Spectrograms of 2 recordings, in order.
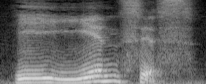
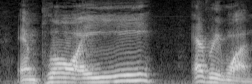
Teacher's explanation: Linking words that end in the Y buzz. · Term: The Y link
